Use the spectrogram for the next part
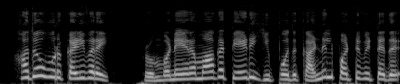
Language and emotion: Tamil, happy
